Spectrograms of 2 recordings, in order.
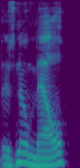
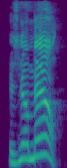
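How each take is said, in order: First: Said in the usual way. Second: Higher, louder "There's no Mel" with rising outrage; indignant exclaim. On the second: Retold or imitated. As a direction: throw up your hands at "There's no Mel". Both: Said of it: "I was like".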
